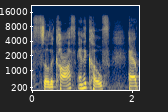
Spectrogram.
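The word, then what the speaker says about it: קוף: So the cough and the kof have pronunciation very much the same, but this has a k sound such as in the word queen or in the word baroque.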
